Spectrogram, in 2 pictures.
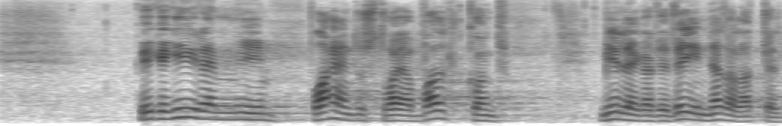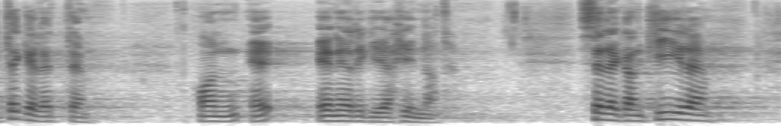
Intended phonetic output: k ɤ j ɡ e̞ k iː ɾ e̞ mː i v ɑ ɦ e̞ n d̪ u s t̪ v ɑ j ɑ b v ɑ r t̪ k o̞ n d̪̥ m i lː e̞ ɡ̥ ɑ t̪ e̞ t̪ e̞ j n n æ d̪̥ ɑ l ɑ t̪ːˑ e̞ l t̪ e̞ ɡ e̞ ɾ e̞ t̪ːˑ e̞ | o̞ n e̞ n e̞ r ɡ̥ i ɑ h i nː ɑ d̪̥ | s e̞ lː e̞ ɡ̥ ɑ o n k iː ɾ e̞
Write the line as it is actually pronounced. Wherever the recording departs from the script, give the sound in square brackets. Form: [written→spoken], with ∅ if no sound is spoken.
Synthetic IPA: k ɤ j ɡ e̞ k iː ɾ e̞ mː i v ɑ ɦ e̞ n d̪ u s t̪ v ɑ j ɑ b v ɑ [r→l] t̪ k o̞ n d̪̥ m i lː e̞ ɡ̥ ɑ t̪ e̞ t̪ e̞ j n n æ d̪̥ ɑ l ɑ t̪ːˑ e̞ l t̪ e̞ ɡ e̞ [ɾ→l] e̞ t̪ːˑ e̞ | o̞ n e̞ n e̞ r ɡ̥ i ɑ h i nː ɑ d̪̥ | s e̞ lː e̞ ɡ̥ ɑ o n k iː ɾ e̞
